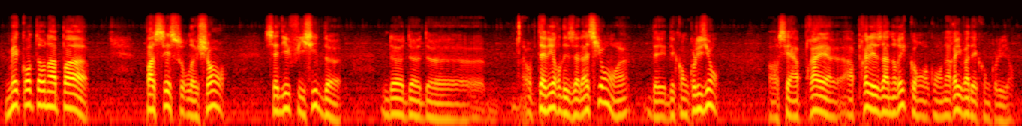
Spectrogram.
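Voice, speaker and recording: A man's voice: medium pitch, expressive, a little slow, pushed and bright. A man talking casually as an amateur radio operator, explaining and giving advice in colloquial language, his phrases swelling and trailing off. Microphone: radio operator's room microphone, streamed online. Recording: faint background noise.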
